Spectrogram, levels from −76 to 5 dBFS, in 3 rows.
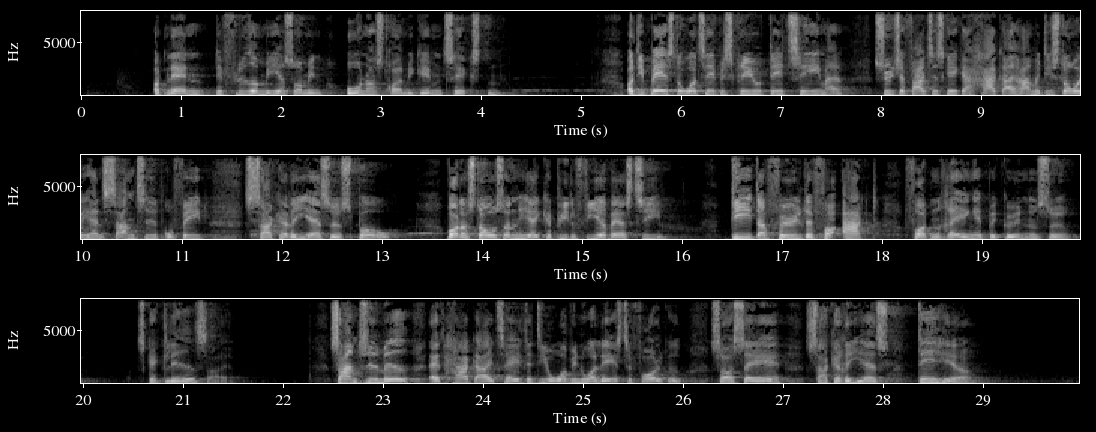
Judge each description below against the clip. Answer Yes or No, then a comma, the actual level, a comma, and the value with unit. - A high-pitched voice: Yes, high, 225 Hz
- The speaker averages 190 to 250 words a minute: No, average, 150 wpm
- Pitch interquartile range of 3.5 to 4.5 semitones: No, average, 3.0 semitones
